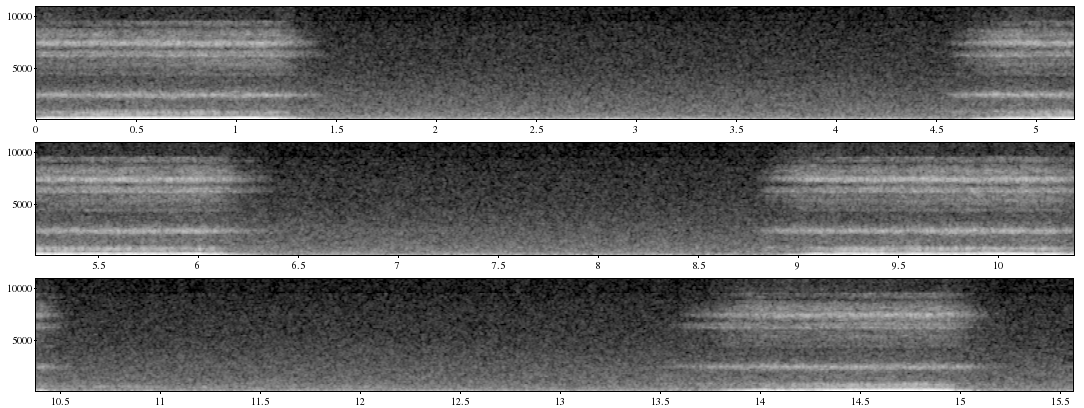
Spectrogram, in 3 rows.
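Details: Sleeping girl snoring: four low, rumbling snores with quiet exhalations between, about 13 breaths a minute.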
